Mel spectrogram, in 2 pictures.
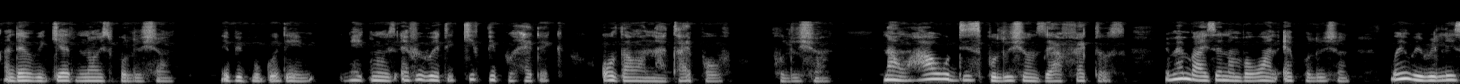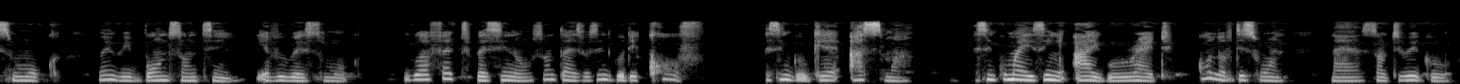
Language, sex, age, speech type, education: Nigerian Pidgin, female, 15-29, spontaneous, tertiary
